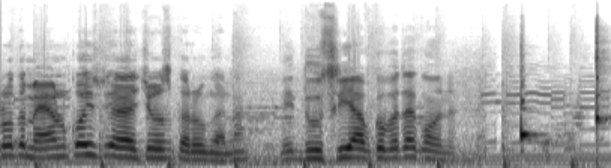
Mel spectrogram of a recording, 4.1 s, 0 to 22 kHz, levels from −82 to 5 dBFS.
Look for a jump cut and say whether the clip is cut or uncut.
uncut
